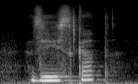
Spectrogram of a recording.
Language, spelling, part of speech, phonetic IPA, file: Czech, získat, verb, [ˈziːskat], Cs-získat.ogg
- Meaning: to gain, obtain, to earn, to win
